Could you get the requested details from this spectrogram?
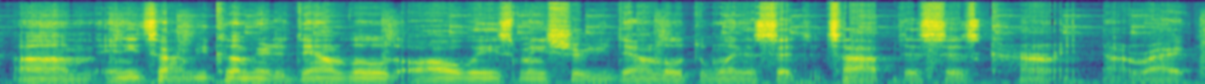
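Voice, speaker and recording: The host of a game-modding channel, a man with a low, creaky, flat voice, walks through a tutorial step by step at a moderate pace. His informal instructions are often capped with "all right" or "okay," and music plays in the background.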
